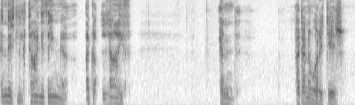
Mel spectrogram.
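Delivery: choked-up voice catching with emotion. Recalling delivering a baby and getting to hospital, the speaker becomes choked up. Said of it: "I'm getting emotional".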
